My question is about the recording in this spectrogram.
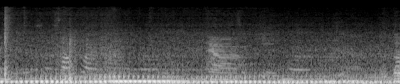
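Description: An engine running close by, a steady low pulsing drone that swells about a second in and then eases, with brief snatches of speech over it.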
